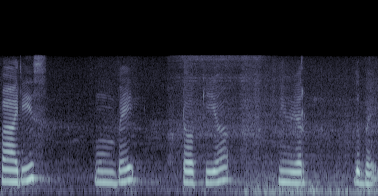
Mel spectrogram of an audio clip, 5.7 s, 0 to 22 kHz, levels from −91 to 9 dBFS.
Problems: constant background noise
